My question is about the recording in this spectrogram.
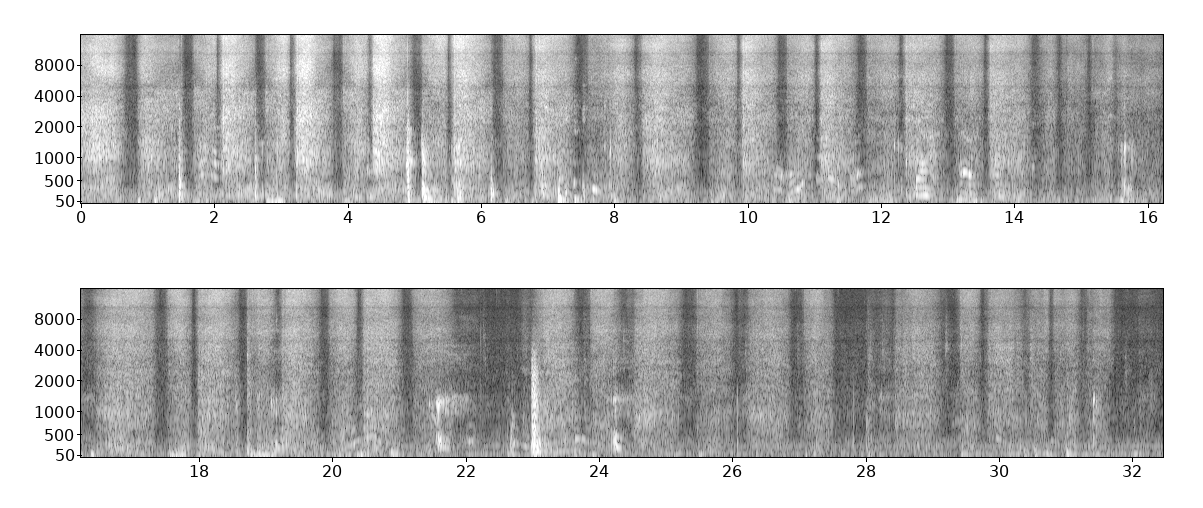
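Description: Stiff-bristled hand scrub brush scrubbing a soaked plush rug back and forth in quick repeated strokes, a rhythmic scratchy rubbing at about two to three strokes a second. This is the agitation step of carpet cleaning, working the solution into the pile before extraction. The strokes are loudest at first, soften through the middle and pick up again near the end.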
